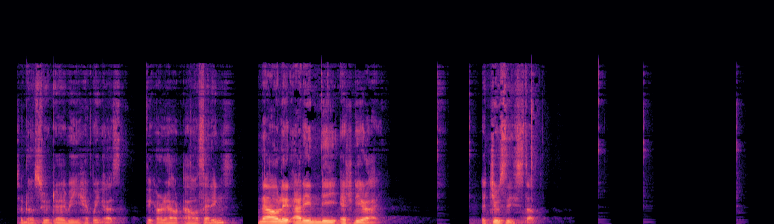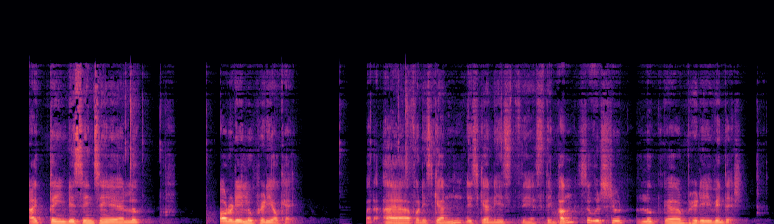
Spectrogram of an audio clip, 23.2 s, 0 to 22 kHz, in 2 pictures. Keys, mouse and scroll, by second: 0.5 scroll up 2, 0.7 scroll down 1, 1.0 middle click.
